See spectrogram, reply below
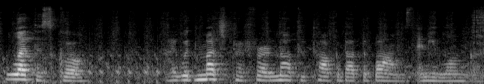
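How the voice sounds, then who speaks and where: A woman's voice: on the low side, normal speed, noisy background, close to an everyday voice. A woman playing a proud, honorable warrior from the far future, speaking formally and dramatically in an audio drama. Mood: troubled.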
